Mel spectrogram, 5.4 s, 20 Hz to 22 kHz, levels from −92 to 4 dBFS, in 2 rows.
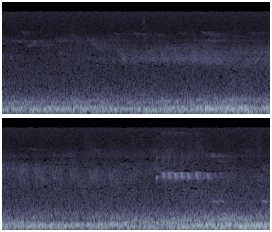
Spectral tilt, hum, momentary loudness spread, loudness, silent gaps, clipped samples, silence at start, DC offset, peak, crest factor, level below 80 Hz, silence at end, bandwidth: -6 dB/octave; none; 5 LU; -37 LUFS; none; under 0.1%; 0 s; under 0.1%; -22 dBFS; 14 dB; -50 dBFS; 0 s; 16 kHz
